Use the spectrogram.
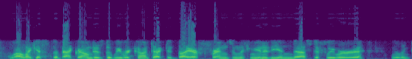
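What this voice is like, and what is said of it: Hoarse voice from laryngitis. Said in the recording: “a guy with laryngitis”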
